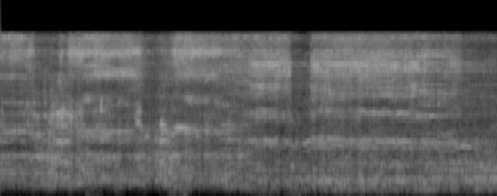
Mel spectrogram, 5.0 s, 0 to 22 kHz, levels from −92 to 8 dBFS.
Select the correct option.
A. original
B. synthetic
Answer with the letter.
B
